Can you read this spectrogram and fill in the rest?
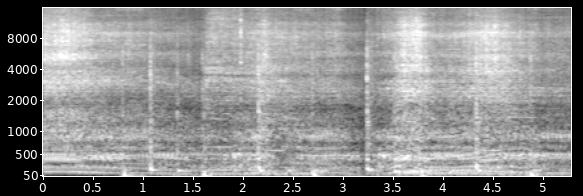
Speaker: It runs though. >> Yeah. Start her up. It starts right up.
